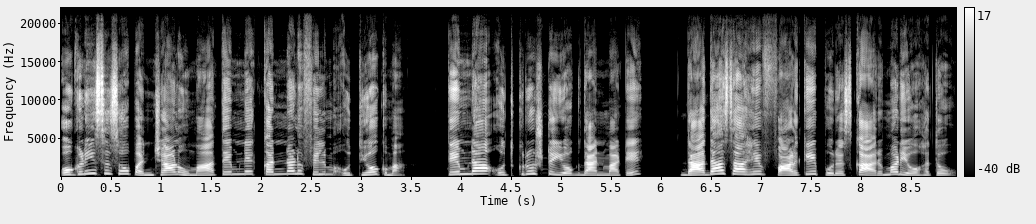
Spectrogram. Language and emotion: Gujarati, neutral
